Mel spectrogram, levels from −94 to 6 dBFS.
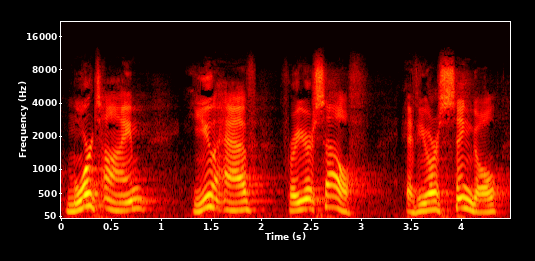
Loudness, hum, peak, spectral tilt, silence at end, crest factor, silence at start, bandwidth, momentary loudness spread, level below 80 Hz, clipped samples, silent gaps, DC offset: -28 LUFS; none; -10 dBFS; -4.5 dB/octave; 0.05 s; 20 dB; 0.05 s; 11.5 kHz; 11 LU; -60 dBFS; under 0.1%; none; under 0.1%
